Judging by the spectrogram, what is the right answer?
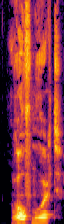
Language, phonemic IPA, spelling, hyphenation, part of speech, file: Dutch, /ˈroːf.moːrt/, roofmoord, roof‧moord, noun, Nl-roofmoord.ogg
- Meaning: murder in the course of robbery (a crime involving murder and (attempted) robbery)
